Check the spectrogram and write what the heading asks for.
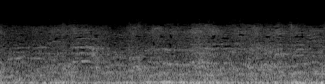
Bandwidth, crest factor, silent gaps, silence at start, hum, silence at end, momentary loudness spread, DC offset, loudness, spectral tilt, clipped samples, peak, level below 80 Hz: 9.2 kHz; 14 dB; none; 0 s; none; 0 s; 4 LU; under 0.1%; -29 LUFS; -6 dB/octave; under 0.1%; -14 dBFS; -34 dBFS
